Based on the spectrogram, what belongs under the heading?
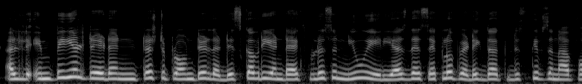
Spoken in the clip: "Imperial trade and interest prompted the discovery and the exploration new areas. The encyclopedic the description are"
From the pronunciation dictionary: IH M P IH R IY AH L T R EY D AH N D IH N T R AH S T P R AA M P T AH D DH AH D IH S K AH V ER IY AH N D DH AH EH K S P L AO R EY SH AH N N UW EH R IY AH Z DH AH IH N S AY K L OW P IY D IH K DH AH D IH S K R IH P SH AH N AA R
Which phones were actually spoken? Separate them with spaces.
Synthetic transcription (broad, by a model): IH M P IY R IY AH L T R EY D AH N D IH N T R AH S T P R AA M T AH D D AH D IH S K AH V ER IY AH N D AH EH K S P AO L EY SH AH N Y UW EH R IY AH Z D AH S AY K L OW P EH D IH K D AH D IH S K R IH P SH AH N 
